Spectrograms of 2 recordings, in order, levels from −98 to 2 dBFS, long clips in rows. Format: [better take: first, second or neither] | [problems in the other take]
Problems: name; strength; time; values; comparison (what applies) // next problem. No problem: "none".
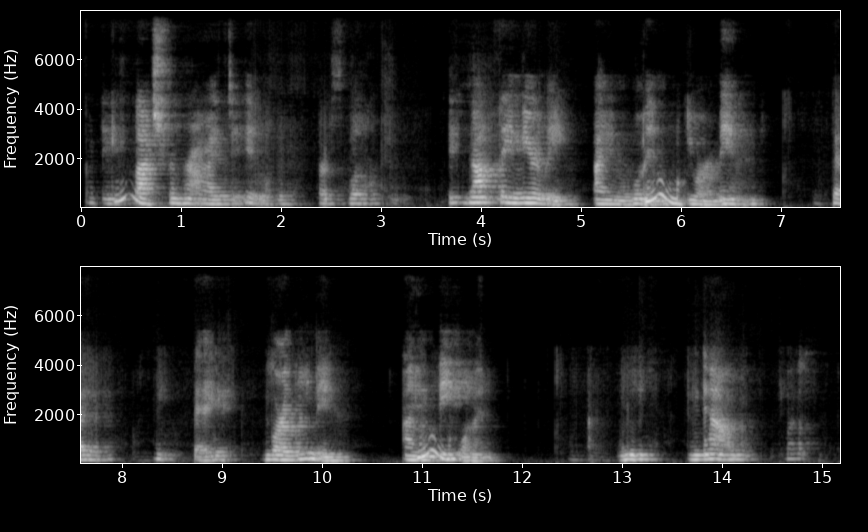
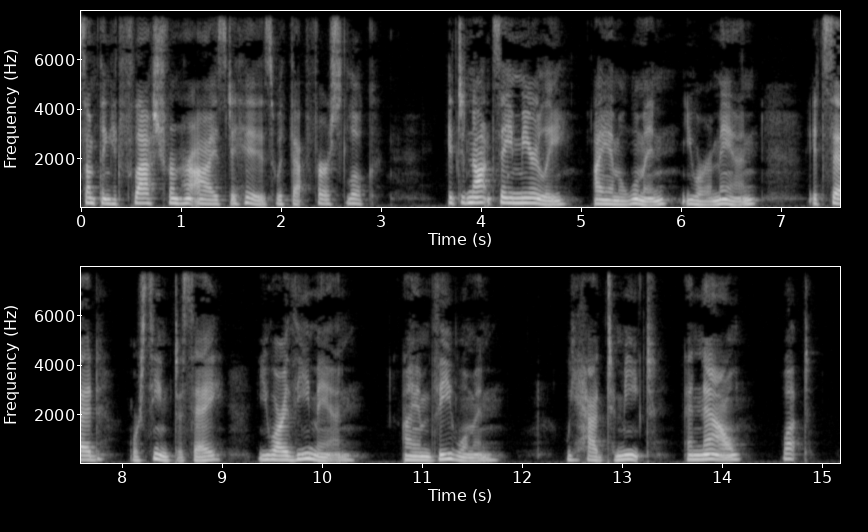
second | noise reduction (neural mask model DeepFilterNet 3)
